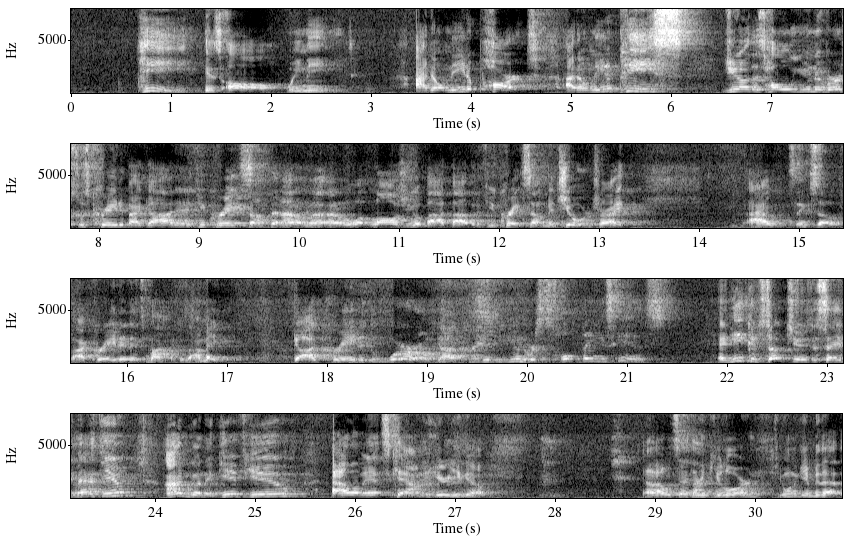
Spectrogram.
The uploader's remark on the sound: Preached at Deep Creek Baptist Church in Burlington, NC, on Sunday morning, June 4, 2017.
